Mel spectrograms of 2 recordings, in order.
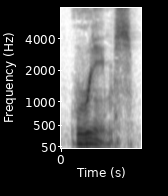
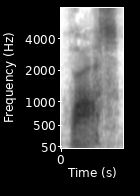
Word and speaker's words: Reims: say it like this, Reims. Don't at me about the pronunciation. I know it's like Ross or something, but I can't make my mouth say it, so don't make me say it.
